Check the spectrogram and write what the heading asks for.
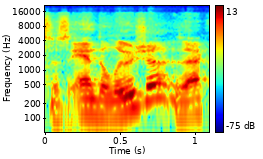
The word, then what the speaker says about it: Andalusia: So you're a big fan of, and you're gonna have to help me pronounce this, Andalusia.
